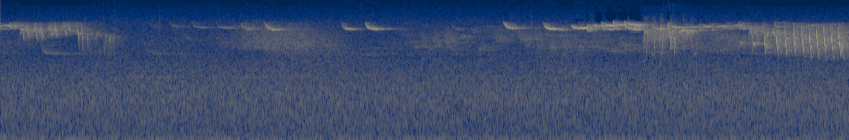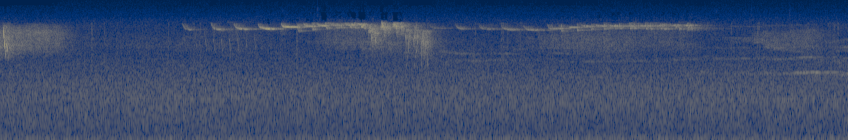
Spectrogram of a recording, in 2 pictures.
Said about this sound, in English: Hear that? That harsh cry? It's a peregrine falcon. They use these high cliffs to hunt birds down below along the beach.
